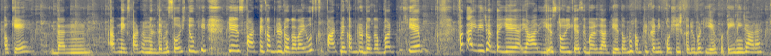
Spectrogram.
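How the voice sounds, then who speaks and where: Woman storyteller, chatty, self-correcting narration, brisk and high, faint noise behind.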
